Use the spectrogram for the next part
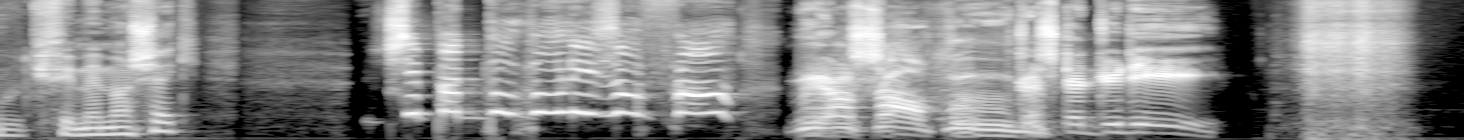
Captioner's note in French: rires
